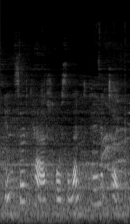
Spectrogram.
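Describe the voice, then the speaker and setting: A woman's voice: high-pitched, wildly swooping pitch, unhurried, highs cut off, over music. A woman's voice recorded as a polite automated self-checkout machine voice, giving clipped store checkout instructions.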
